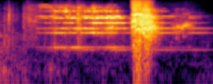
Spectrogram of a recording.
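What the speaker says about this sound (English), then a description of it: "Why is your alarm basically the bells of Notre Dame" An alarm rings loudly with bright, bell-like chiming tones that sustain and overlap, and one sharp louder strike comes near the end; the ringing stands alone without speech.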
